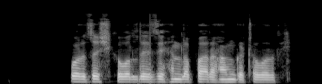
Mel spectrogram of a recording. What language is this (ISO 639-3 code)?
pus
